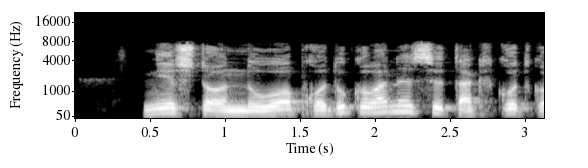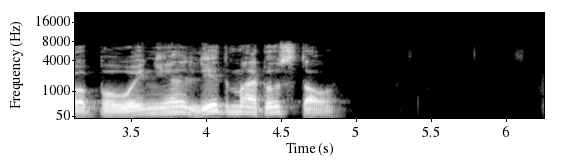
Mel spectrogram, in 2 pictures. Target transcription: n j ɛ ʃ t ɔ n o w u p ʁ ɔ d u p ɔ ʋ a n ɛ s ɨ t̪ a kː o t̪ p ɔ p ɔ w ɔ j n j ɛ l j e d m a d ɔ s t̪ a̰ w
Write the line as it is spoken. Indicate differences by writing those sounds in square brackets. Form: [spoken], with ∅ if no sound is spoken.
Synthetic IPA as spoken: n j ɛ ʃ t ɔ n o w [ɔ] p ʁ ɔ d u [k] ɔ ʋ a n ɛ s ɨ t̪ a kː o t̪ [k] ɔ p ɔ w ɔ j n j ɛ l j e d m a d ɔ s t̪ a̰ w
